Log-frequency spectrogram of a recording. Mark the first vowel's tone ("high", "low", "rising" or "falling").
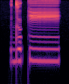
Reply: high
